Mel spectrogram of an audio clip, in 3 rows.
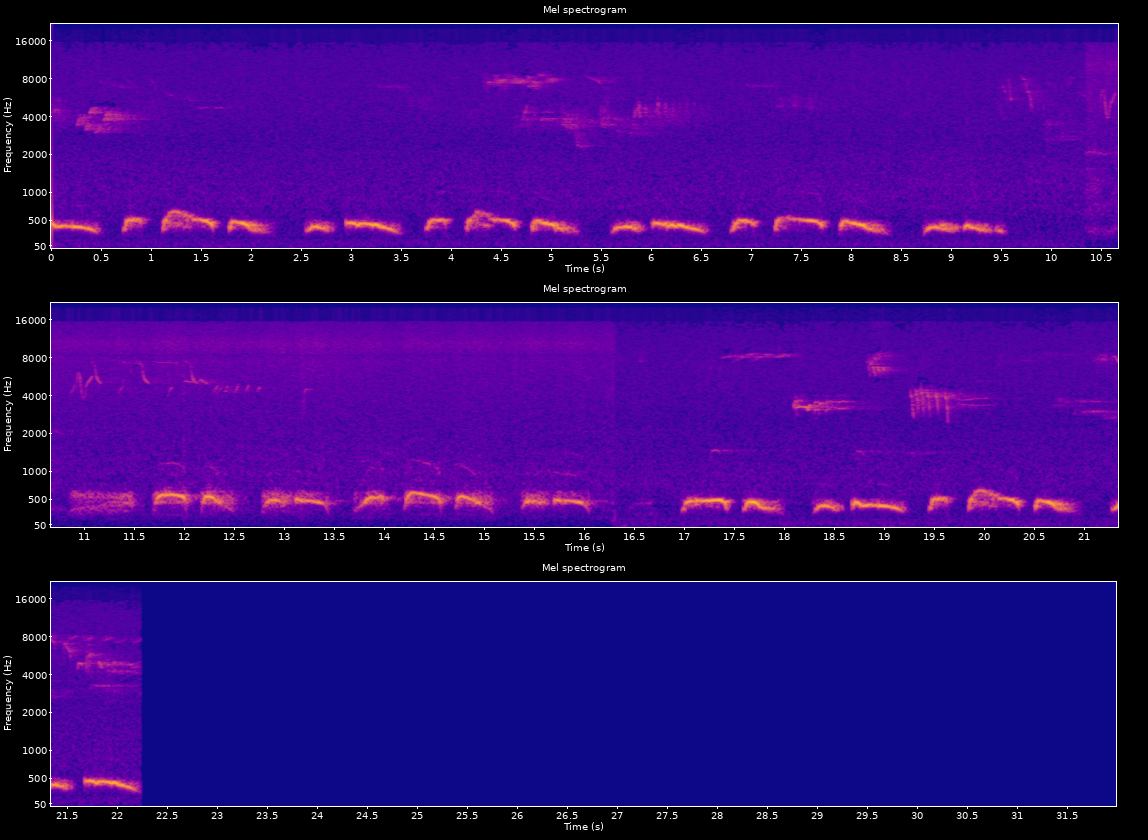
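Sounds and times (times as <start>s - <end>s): dove cooing: 0.0s - 9.6s, 10.4s - 22.2s.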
